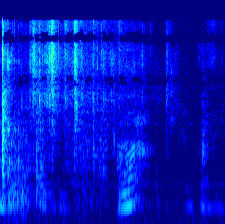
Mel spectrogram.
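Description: A sharp tap at the start, then paper rustling as a page of a ring binder is turned over. A short rising "ah?" from a woman's voice comes a little past the middle.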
